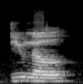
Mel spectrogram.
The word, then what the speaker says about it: diurnal: अब क्या कर सकती है, roll around the earth diurnal course, here R is not pronounced।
